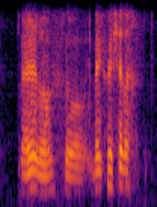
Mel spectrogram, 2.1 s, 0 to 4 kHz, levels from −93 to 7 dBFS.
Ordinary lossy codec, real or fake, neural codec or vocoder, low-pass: Opus, 32 kbps; fake; codec, 44.1 kHz, 2.6 kbps, SNAC; 3.6 kHz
